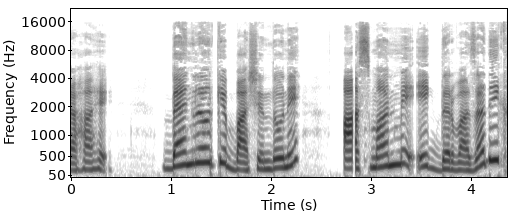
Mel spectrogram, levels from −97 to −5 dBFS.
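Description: Bluetooth dropouts interrupt the speech at 0.36 to 0.40 s and again at 2.82 to 2.89 s. Each is a brief hole, after which the sound resumes further along as though it had kept playing. This is likely packets failing to reach the headphones in time and being discarded. The first gap, about 15 ms of lost audio, fits a single dropped frame. The second, about 31 ms, fits two.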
